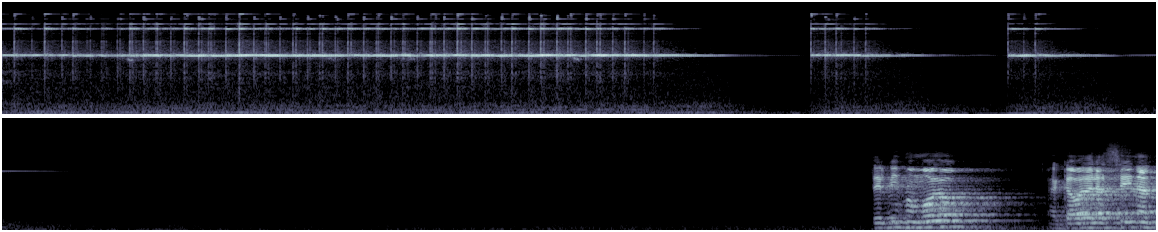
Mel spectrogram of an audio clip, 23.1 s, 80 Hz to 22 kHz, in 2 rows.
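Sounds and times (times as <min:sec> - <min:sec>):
small bells ringing: 0:00.0 - 0:12.5.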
